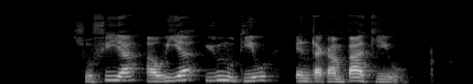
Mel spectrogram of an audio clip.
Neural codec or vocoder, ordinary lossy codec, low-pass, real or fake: none; MP3, 64 kbps; 10.8 kHz; real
